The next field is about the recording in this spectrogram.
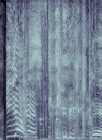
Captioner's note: giggling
